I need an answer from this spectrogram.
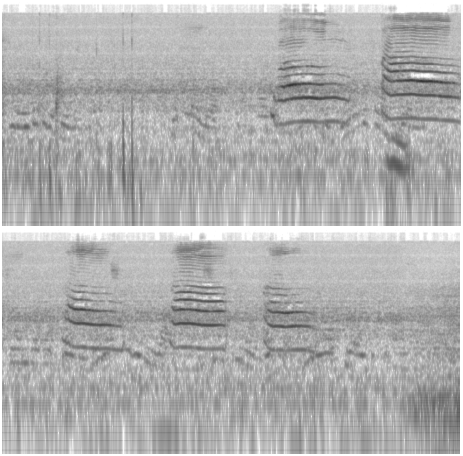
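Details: Eva, a talkative silver-and-white tabby young cat aged between three and ten months, gives five harmonic, slightly falling meows about every one and a half seconds, with soft human voices in the background.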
